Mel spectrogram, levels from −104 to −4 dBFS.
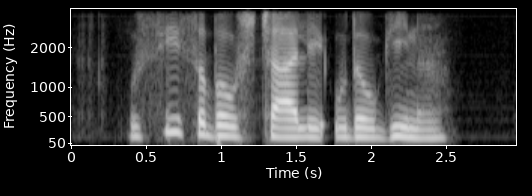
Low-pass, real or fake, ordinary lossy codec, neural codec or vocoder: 3.6 kHz; real; none; none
